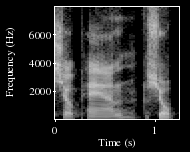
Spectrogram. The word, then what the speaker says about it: Chopin: dorset is given a it's pronounced chopin chopin excuse me simple doors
